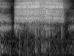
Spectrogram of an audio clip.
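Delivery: sharp unvoiced shush; a loud imitated shush. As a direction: hiss a loud shh at them. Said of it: "and they were like".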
